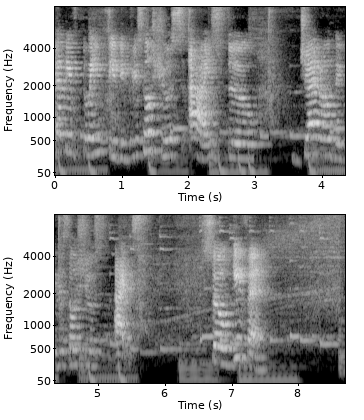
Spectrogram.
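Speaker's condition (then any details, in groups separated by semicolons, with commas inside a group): No condition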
